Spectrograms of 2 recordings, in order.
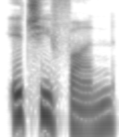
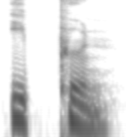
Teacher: Visually, it's written with a small tsu character, but vocally, it acts like a tiny micro-pause. It's a little catch in your throat that doubles the consonant. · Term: gemination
